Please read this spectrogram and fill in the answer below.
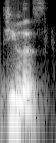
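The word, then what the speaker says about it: zealous: अब चलते हैं देखते हैं ये कौन सा वर्ड है, जीलस, ठीक है। जेलस, इसका प्रोनाउंसिएशन जेलस होता है, इसका मतलब उत्साही और जोशीला होता है, ठीक है, जोशीला।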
